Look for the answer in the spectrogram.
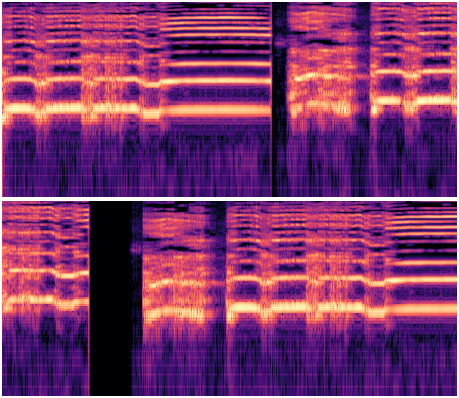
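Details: Loud, clear crowing by roosters of heritage chicken breeds: long level harmonic notes with small pitch steps, nearly continuous apart from a short break midway and brief gaps between crows.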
